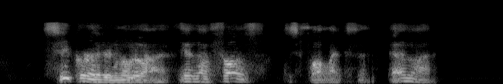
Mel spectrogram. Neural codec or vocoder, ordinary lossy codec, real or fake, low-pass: codec, 16 kHz, 1 kbps, FreqCodec, smaller model; AAC, 32 kbps; fake; 7.2 kHz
